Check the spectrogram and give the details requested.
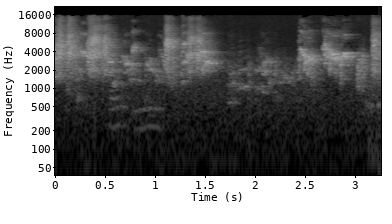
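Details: Caged budgerigars in an aviary squawking in bursts of rasping, buzzy chatter, with a brief quieter lull midway before the noisy calling returns.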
